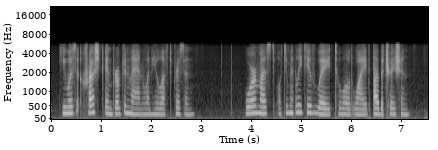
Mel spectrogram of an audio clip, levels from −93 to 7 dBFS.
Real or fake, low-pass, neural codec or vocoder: fake; 5.4 kHz; codec, 16 kHz, 0.5 kbps, FunCodec, trained on Chinese and English, 25 frames a second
